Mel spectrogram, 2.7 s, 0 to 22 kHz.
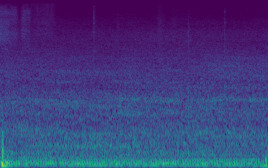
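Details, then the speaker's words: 2014 Honda Odyssey after replacing blower motor and resistor, on full speed: steady, even low whoosh with no rattle, squeal or wobble, some leaves heard in it; normal blower operation. "Let's start it up and see if the fan works. I can be able to start it. I'll just hit the accessory. Yep, air's coming out."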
